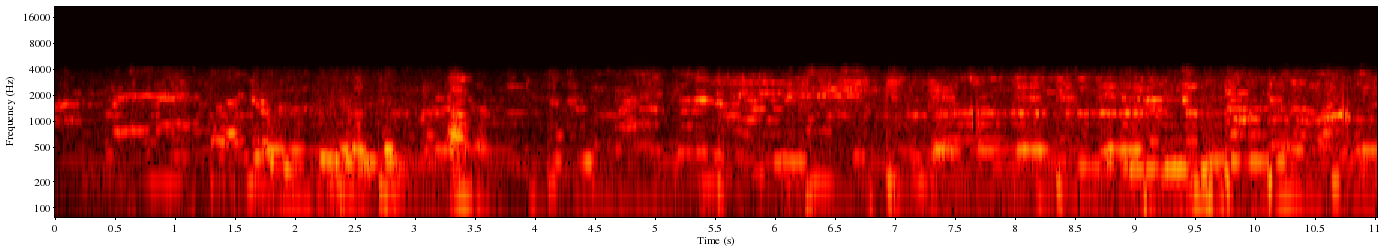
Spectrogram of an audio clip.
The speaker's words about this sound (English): Hey, you can hear that music out there, right? You can hear the echo out there, right? You can hear the echo for the music out there? It was like you have to hear the echo out there.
